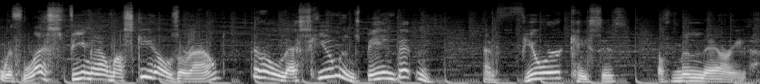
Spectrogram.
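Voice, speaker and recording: Clear music plays in the background behind a cartoonish character voice. It sits at a middle pitch and moves at a moderate pace. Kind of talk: children's puppet news show.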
